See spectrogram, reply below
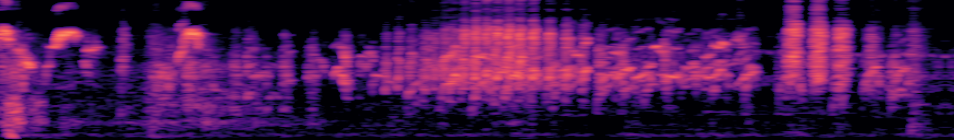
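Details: Kept budgerigars in a colony give a rich chattering chorus of rapid warbled notes that build into a dense, buzzy twitter with high squeaks.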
